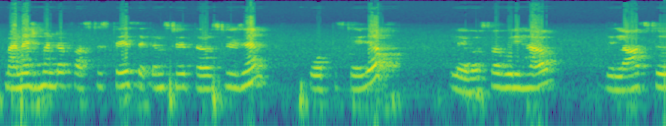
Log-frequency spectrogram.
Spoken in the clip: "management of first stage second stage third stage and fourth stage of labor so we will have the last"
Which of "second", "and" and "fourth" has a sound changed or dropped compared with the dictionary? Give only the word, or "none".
fourth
